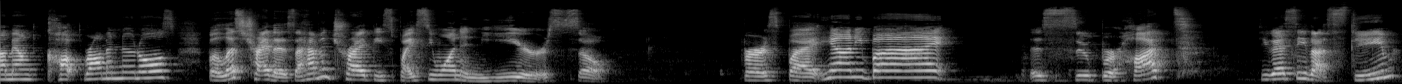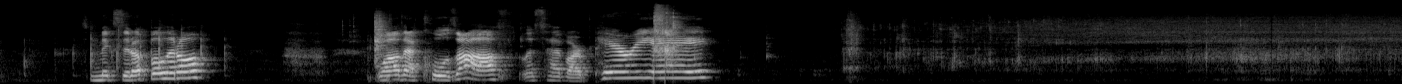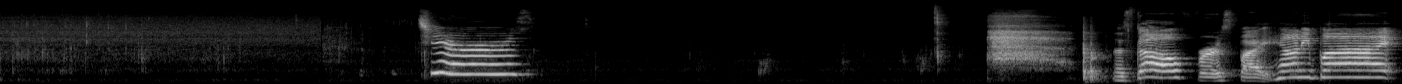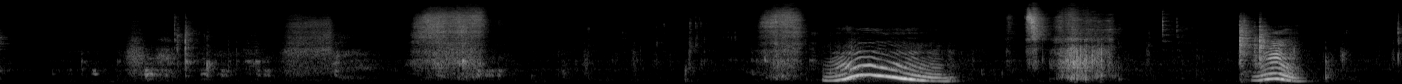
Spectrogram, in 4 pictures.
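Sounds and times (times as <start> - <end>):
slurping noodles: 22.4 - 30.4, 46.2 - 47.2, 48.6 - 50.3, 52.2 - 53.3
sparkling water fizzing: 22.6 - 32.4
woman humming mmm: 50.3 - 51.6.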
